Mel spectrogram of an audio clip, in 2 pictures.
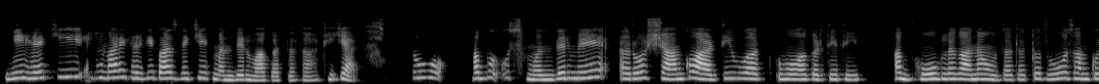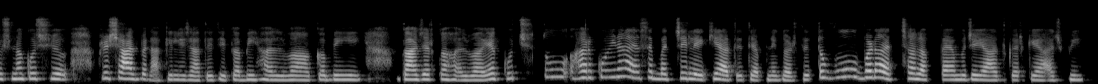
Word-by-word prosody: ये 290 - +1
है 290 - +2
कि 350 +1 -4 0.2
हमारे 310 +2 +1
घर 280 -4 -2
के 290 +3 -4
पास 275 0 +4
देखिए 270 +2 -3
एक 270 -2 -5
मंदिर 215 -1 +1
हुआ 190 -2 +2
करता 190 +1 -6
था। 190 +1 -5
ठीक 230 +2 -5
है? 250 - +2 0.6
तो 305 -1 -4 0.3
अब 275 +2 +2
उस 305 0 -8
मंदिर 225 +5 +2
में 305 +4 +1 0.2
अ, 260 - +1
रोज़ 275 +4 +1
शाम 250 -3 +4
को 300 - 0
आरती 245 +1 +6
हुआ 270 -2 +2 0.2
हुआ 235 -1 +3
करती 230 0 -1
थी। 225 -1 -4 0.4
अब 275 - +6
भोग 250 +1 +3
लगाना 245 -1 +4
होता 220 -1 -2
था 225 - -2
तो 260 +4 -3
रोज़ 265 +3 -1
हम 255 -1 +3
कुछ 250 +1 -2
न 255 0 +3
कुछ 260 0 -2 0.5
प्रसाद 265 -3 +4
बनाके 225 -1 -4
ले 215 -1 -3
जाते 200 0 -2
थे। 210 - -1
कभी 210 +1 0
हलवा, 205 -1 +1
कभी 215 0 -1 0.4
गाजर 230 0 +5
का 230 - +1
हलवा 200 0 0
या 245 +5 +2
कुछ, 270 +1 -8
तो 345 0 -6
हर 310 +1 +3
कोई 335 0 -5
ना 365 - 0
ऐसे 295 -1 -1
बच्चे 250 +1 -1
लेके 240 0 +1
आते 205 -1 -1
थे - - +1
अपने 200 +1 -3
घर 195 -2 -1
से। 215 - -2
तो 310 - +2
वो 350 +1 -2
बड़ा 320 -2 +6
अच्छा 255 +1 0
लगता 220 -2 +1
है 215 - +1
मुझे 220 +1 0
याद 200 -2 0
करके 200 +1 -5
आज 200 +1 -7
भी। 215 -1 -3
240 Hz, 205 wpm, -24 LUFS, 215-275 Hz, 0.6 s, आरती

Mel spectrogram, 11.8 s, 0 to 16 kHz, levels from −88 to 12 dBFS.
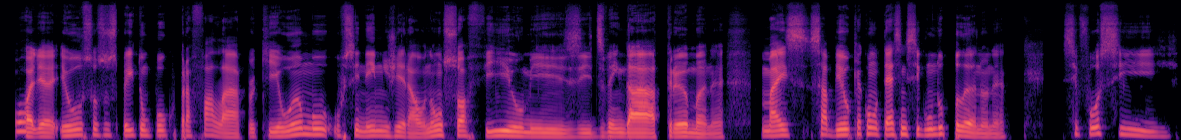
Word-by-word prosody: Olha, 105 - +3
eu 130 +4 +1
sou 150 0 -6
suspeito 135 0 -3
um 130 - -4
pouco 130 +1 -5
pra 130 -1 -3
falar, 105 -9 -1
porque 105 +1 -7
eu 115 +3 +1
amo 155 0 +1
o 130 - -9
cinema 125 -1 -1
em 120 - -3
geral, 100 -6 -1
não 125 +7 +1
só 130 -1 0
filmes 105 -6 +1
e 95 0 -3
desvendar 100 -1 +4
a - - 0
trama, 105 -4 +2
né, 90 +2 -6 0.4
mas 125 +3 +3 0.2
saber 145 -3 0
o 150 - +3
que - - -6
acontece 160 -2 +1
em - - +3
segundo 150 +1 -1
plano, 115 - +1
né. 90 +1 -6 0.6
Se 170 - -10
fosse 150 -9 -4
125 Hz, 175 wpm, -25 LUFS, 105-145 Hz, 0.6 s, desvendar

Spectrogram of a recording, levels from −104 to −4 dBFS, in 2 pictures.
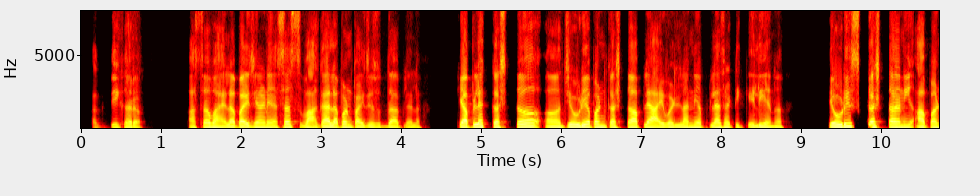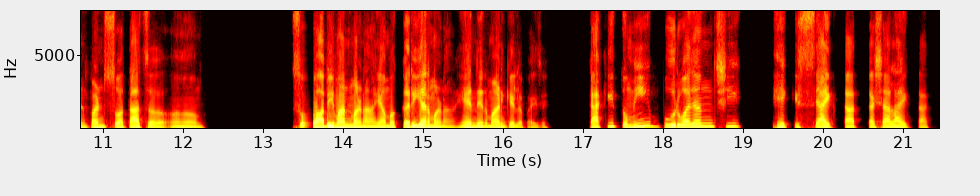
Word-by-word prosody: अगदी 125 +10 -12
खरं. 130 -10 -3 0.7
असं 140 +8 -1
व्हायला 130 -4 +2
पाहिजे 140 +3 +1
आणि 165 0 +1
असच 180 +6 -1
वागायला 130 +5 +2
पण 175 0 0
पाहिजे 120 -6 -1
सुद्धा 110 -1 -4
आपल्याला, 110 +2 -6 0.5
की 160 - +2
आपल्या 175 +6 +4
कष्ट, 135 +6 -1
अ, 185 -12 +3
जेवढी 125 +6 +5
आपण 185 +1 +2
कष्ट 140 +2 -2
आपल्या 155 +2 +2
आई-वडिलांनी 115 +6 +1
आपल्यासाठी 150 0 -2
केली 135 +2 -2
आहे 125 - +2
ना, 115 -1 -3 0.6
तेवढीच 180 +9 +4
कष्ट 185 +1 -1
आणि 180 -1 +2
आपण 135 +4 +1
पण 170 +2 +1
स्वतःच 125 +1 -1
अ 115 +2 -1 1.7
स्वाभिमान 145 +4 +4
म्हणा 115 -6 +2
या 115 0 +1
मग 135 +3 +2
करियर 145 +9 +5
म्हणा 115 -8 -1
हे 125 +6 +1
निर्माण 130 -1 0
केलं 115 -5 -6
पाहिजे 105 -1 -15 0.6
का 160 - +1
की 230 - -3
तुम्ही 185 +8 0 0.2
पूर्वजांशी 210 +6 -1 0.5
हे 185 +3 0
किस्से 180 0 -6
ऐकतात. 130 -6 -1 0.2
कशाला 155 +7 -2
ऐकतात 110 - -8
140 Hz, 145 wpm, -23 LUFS, 120-170 Hz, 1.7 s, जेवढी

